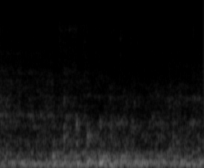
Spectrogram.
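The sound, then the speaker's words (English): Steady low rumble of a car interior while driving in Saturday traffic, with engine and road noise droning continuously and no voices. “But man, I'm glad I got gas, because I have traffic right here on a Saturday.”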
